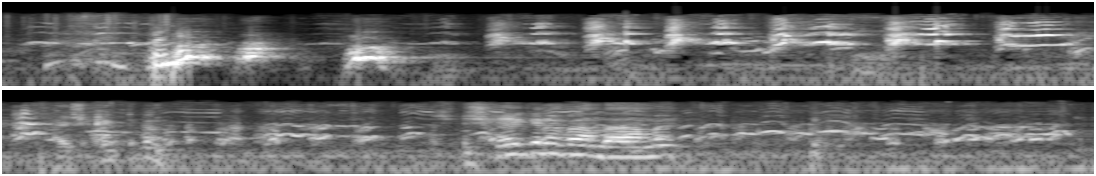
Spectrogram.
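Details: Leonberger puppies outside for the first time, panicking as the big adult dogs start barking: a dense, chaotic run of high yelps, whines and yips overlapping throughout, loud from the start and continuing for the whole stretch.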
